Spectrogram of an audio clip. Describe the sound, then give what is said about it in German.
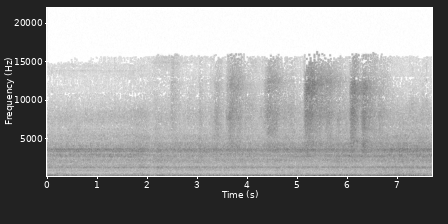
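A steady low rumble from inside a moving train arriving at its final stop, Chemnitz Hauptbahnhof, the constant hum of wheels and carriage noise holding at a moderate level with no voices. “Sehr geehrte Fahrgäste, wir erreichen jetzt Chemnitz Hauptbahnhof. Dieser Zug endet dort.”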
